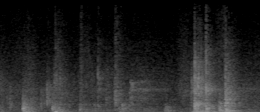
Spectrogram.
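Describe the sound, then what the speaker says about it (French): A door swings shut indoors in a family home with a few soft knocks and a louder latch-like thud near the end, close by, with no talking. "Je vais fermer la porte derrière"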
